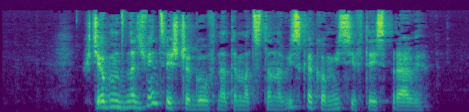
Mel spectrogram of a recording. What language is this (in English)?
Polish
